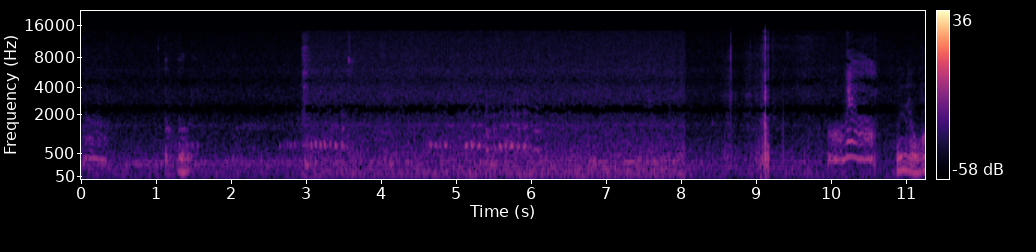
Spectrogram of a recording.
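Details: A raccoon outdoors in Los Angeles, California, gives short, clucking, hen-like chitters, then a louder wavering whine near the end, over a steady electronic hum and brief human voices.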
